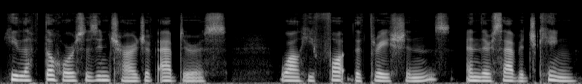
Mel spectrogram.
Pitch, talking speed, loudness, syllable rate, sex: 175 Hz, 175 wpm, -20 LUFS, 4.9 syllables/s, female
